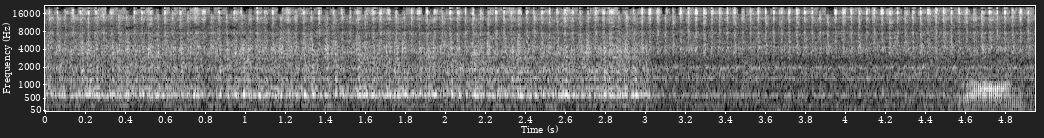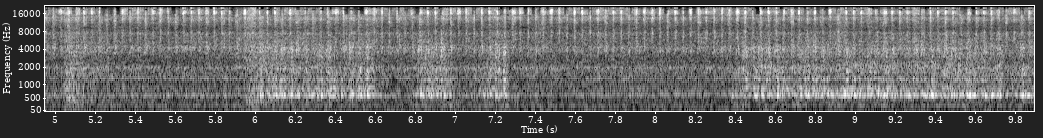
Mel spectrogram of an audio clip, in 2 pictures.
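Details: Heavy, steady knocking in time with idle, roughly three a second, deep inside the running engine; another shop told the owner it has valve train damage. Cause suspected, not confirmed.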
